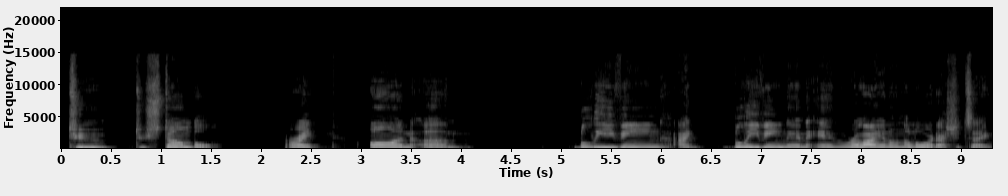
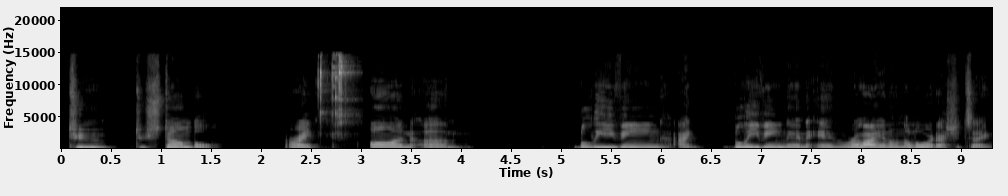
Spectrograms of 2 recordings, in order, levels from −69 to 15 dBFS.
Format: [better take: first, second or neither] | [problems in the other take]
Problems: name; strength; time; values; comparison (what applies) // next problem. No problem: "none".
first | jangling keys; loud; at 2.5 s; peak 2 dB above the speech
